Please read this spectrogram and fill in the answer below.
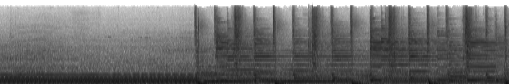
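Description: Background music led by guitar: a held chord for the first few seconds, then a steady strummed rhythm that starts about four seconds in.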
